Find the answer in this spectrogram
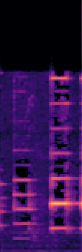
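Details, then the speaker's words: Brief high-pitched electronic alarm tones from a heated humidifier during neonatal high-flow nasal cannula setup, sounding because the temperature probes are not yet connected; the heater defaults to ET tube mode. "it's alarming that means we have something either hooked up wrong or not hooked up at all"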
